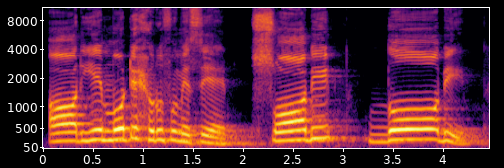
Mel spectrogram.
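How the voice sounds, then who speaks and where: A man with a warm, fairly high voice teaches a Quran tajweed lesson, patiently explaining each single letter sound. He draws the sounds out so his pupils can repeat them.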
